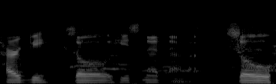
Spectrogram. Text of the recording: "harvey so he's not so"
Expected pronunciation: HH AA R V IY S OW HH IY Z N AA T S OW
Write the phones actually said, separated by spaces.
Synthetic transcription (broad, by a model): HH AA R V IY S OW HH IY S N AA T S OW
